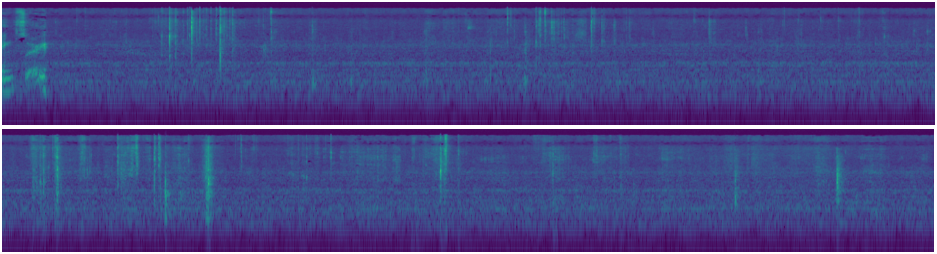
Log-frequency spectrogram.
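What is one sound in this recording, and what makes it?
A woman chews food with soft smacking sounds.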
